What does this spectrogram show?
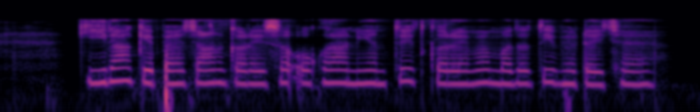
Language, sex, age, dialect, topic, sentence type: Maithili, female, 18-24, Eastern / Thethi, agriculture, statement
